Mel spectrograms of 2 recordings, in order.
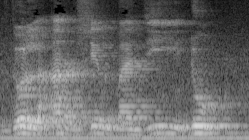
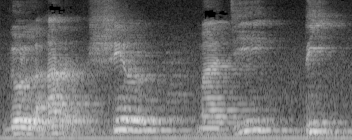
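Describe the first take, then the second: First: The last word ends with an u vowel. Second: The last word ends with an i vowel. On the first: The glory describes the Lord. "Yang pertama ar-raf'u ... Kalau dibaca majidu marfu" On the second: The glory describes the throne. "dibaca majrur ... dibaca kasroh dalnya"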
